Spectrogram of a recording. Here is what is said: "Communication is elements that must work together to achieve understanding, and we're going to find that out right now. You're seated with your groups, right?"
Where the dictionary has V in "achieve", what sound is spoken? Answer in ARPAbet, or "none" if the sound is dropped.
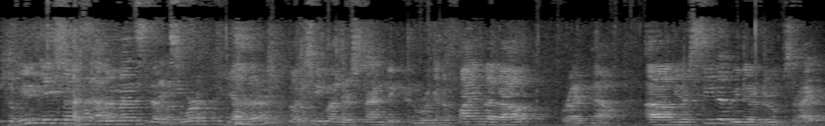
P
